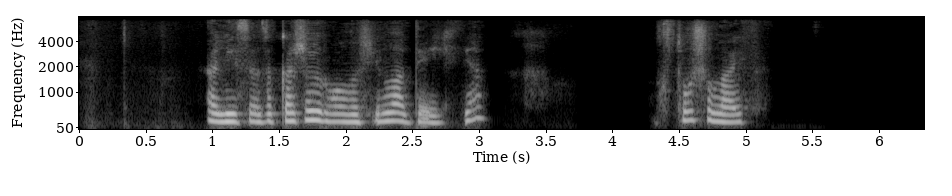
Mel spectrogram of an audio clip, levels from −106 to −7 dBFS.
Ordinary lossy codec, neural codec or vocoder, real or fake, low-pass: AAC, 48 kbps; codec, 16 kHz, 1.1 kbps, Voila-Tokenizer; fake; 7.2 kHz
